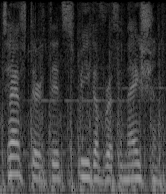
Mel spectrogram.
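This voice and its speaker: An actress playing an honorable, resolute Viking warrior woman in a video game, measured, formal and earnest in manner. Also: on the low side, background noise, lightly acted. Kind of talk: video game drama acting. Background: horse hooves and outdoor ambience.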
